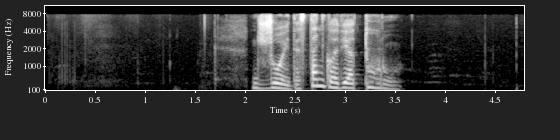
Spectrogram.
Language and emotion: Russian, angry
